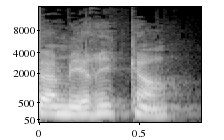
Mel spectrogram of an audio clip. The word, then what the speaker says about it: américain: If you are a man, je suis américain, américain. 4 syllables. Américain. Drop your jaw on the final nasal sound.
